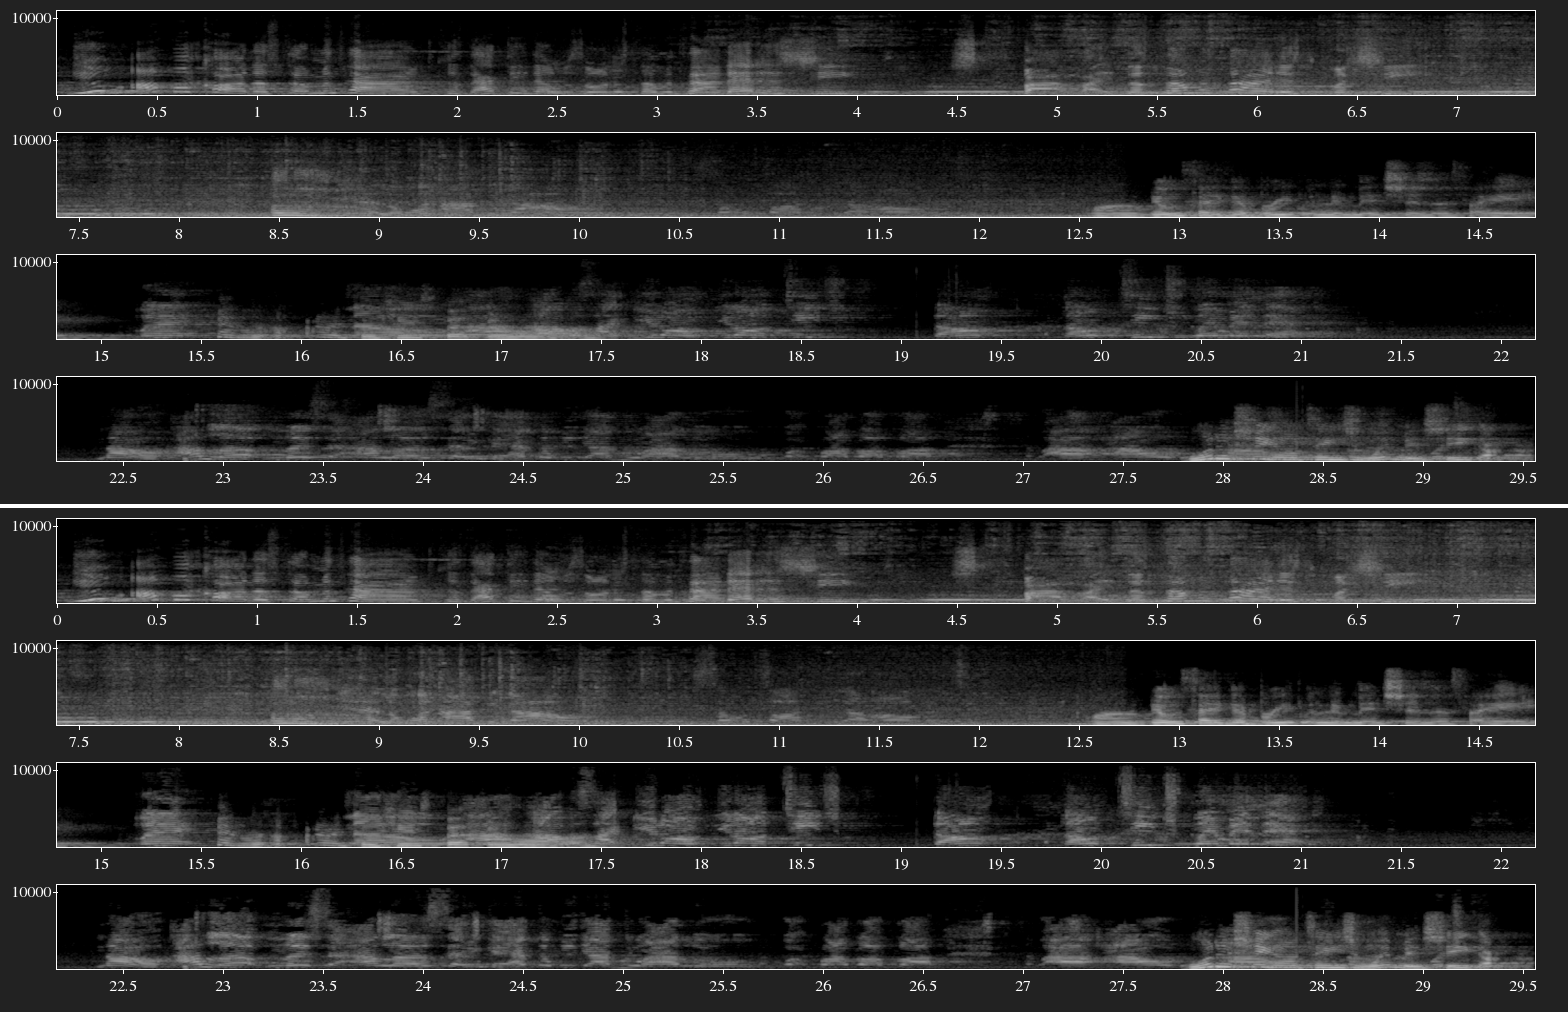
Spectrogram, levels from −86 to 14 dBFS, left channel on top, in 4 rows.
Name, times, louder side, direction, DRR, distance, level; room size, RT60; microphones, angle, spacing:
voice 1, 0.0-4.0 4.5-6.9 8.5-9.0, equal, ahead, 4 dB, 1.6 m, -34 dB
sound 1, 1.6-12.8, right 2 dB, 15° right, 1.9 m, -39 dB
voice 2, 8.8-10.2 10.6-12.4 15.2-15.5 16.2-18.8 19.2-21.4 21.9-22.1 22.4-29.4, right 4 dB, 60° right, 6 dB, 1.6 m, -39 dB
voice 3, 12.5-14.8 15.6-17.5 27.8-29.4, right 2 dB, 35° right, 5 dB, 1.4 m, -28 dB
28.0 x 15.5 x 9.6 m, 1.1 s
head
